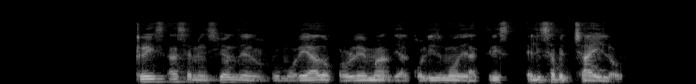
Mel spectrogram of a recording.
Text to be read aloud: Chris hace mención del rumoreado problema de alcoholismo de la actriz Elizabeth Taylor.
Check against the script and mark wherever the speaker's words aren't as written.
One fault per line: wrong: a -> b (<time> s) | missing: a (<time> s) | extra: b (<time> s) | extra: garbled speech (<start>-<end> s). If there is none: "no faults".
no faults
